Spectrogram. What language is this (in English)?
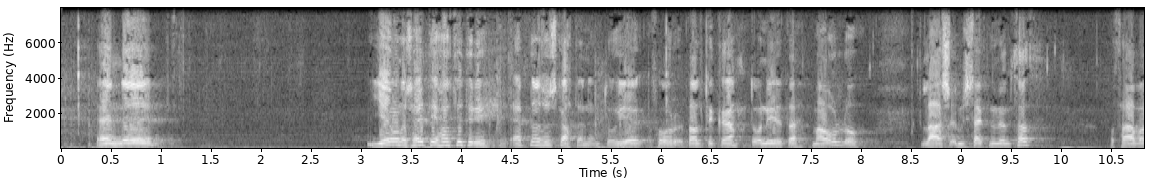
Icelandic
